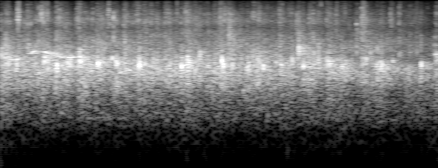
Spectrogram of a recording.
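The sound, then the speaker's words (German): Sustained applause from a crowd at a church event as a speaker is called onto the stage, a dense, steady patter of many hands clapping at even loudness throughout, with no voices over it. “Applaus bitte.”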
